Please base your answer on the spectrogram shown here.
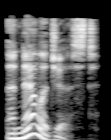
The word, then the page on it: analogist: British English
